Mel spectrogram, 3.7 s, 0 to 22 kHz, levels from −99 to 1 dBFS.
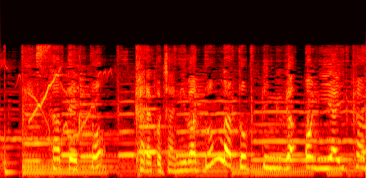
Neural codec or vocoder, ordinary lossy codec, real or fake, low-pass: none; none; real; none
